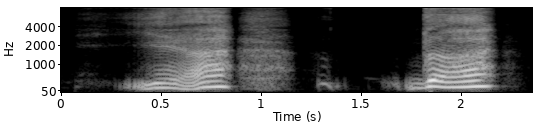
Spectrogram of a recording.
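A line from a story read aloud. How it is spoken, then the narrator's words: Forced out. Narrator (Russian): выдавил Рипли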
